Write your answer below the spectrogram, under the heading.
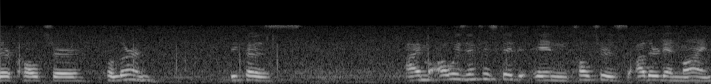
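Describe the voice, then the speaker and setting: A woman with a Great Lakes accent speaks at a medium pitch and fairly slow pace, with long, frequent pauses. Her intonation is fairly even, her loudness very even, and noticeable background noise is present. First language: Ojibwe. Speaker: interviewee. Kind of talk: interview testimony.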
